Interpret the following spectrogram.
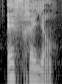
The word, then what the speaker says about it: effrayant: Effrayant. Final T not pronounced. Effrayant. Amusant.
